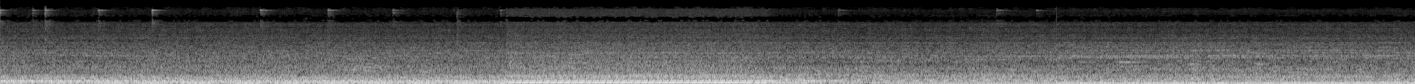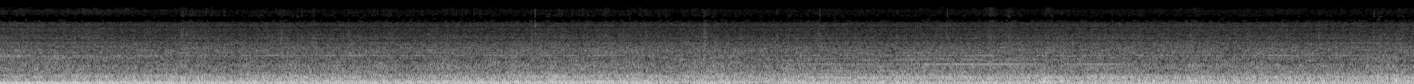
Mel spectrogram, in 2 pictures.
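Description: Diesel railcar's engine running steadily, heard from inside the passenger carriage. It grows louder about five seconds in and drops back near eight seconds, after which the moving train keeps up a steady low rumble.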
